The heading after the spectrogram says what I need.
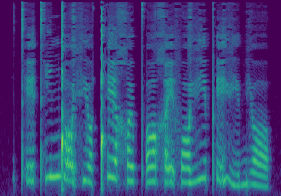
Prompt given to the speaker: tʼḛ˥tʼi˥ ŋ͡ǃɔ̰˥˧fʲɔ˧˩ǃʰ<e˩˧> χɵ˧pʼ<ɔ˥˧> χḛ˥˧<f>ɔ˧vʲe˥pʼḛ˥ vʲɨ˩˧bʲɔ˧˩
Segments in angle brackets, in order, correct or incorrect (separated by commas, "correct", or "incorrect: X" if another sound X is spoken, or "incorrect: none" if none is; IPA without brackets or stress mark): incorrect: e˥˧, incorrect: ɔ˧, correct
